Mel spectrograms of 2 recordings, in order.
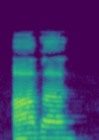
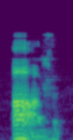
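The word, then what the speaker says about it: Ab (אב): The Hebrew word for father is Ab, or depending on how you want to pronounce that, it could be pronounced Av, because that last letter could be pronounced, or at least at some point was pronounced like a V, but has turned into a V sound in some dialects.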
